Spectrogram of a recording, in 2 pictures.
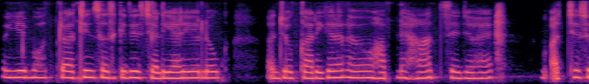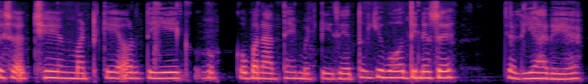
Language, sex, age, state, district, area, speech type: Hindi, female, 18-30, Uttar Pradesh, Sonbhadra, rural, spontaneous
